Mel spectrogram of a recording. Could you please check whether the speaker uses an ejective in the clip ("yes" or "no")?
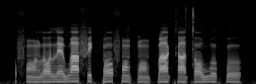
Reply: no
